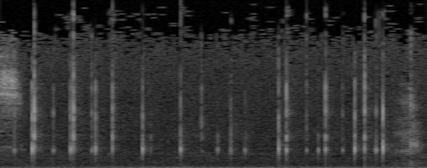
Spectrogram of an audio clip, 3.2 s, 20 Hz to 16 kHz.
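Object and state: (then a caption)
Glass jar with metal screw lid. Fingernails scratch and tap the metal screw lid of a small glass jar of neem bark tooth powder, filled with powder and held in the other hand. Quick, crisp clicks and taps each carry a short metallic ping near 1.9 kHz with bright overtones, over soft scratching and a steady low rumble. Every tap dies away almost at once.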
